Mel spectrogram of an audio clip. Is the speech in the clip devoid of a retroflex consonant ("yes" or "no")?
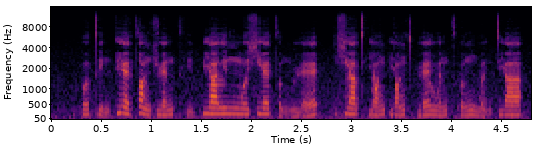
yes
